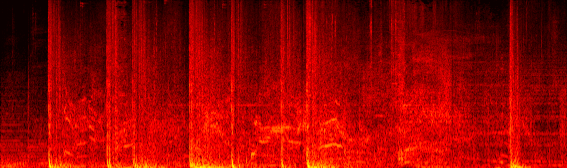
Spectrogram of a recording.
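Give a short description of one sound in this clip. Guns fire in loud, sharp bursts.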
